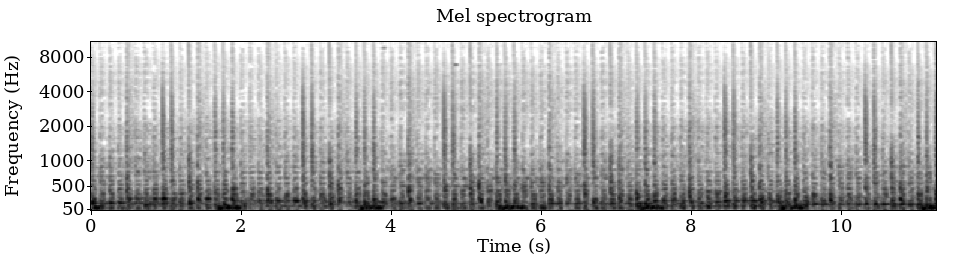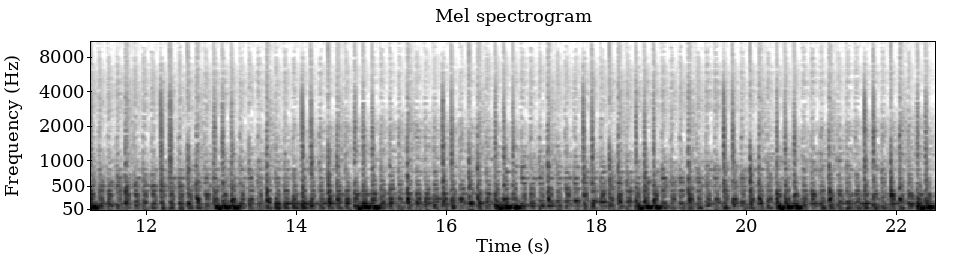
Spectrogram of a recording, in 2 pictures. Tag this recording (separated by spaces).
80s dark evil future loop synth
